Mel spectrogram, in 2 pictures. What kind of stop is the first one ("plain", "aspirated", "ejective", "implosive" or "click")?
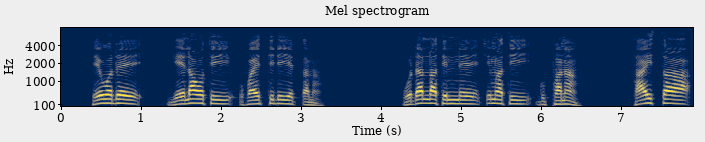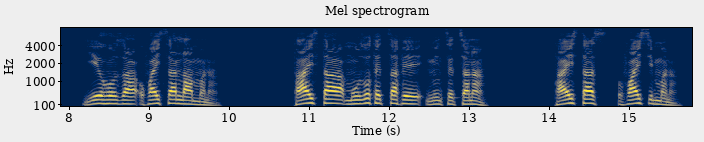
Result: plain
